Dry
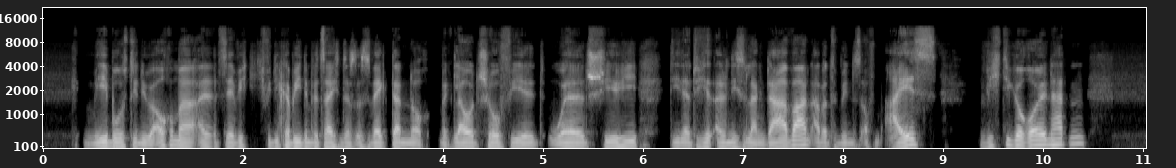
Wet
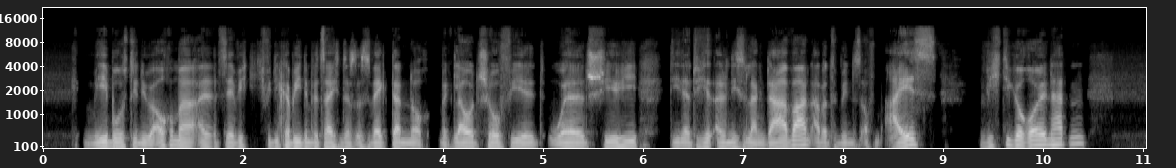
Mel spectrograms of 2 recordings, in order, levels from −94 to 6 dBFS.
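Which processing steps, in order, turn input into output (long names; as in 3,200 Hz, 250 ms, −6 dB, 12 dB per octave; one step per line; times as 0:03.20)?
high-shelf EQ 8,400 Hz −4 dB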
